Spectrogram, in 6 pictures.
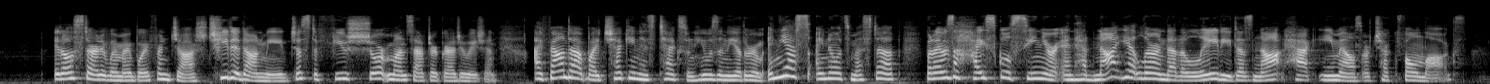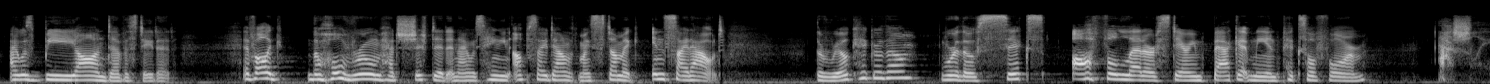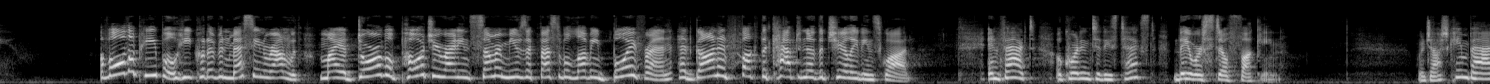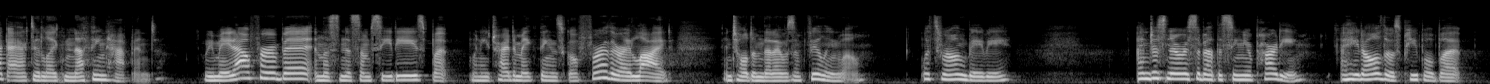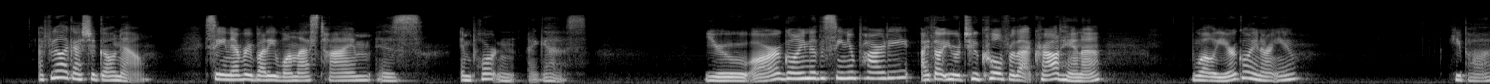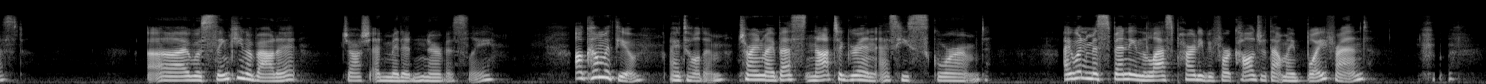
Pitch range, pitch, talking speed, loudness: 180-255 Hz, 210 Hz, 185 wpm, -15 LUFS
